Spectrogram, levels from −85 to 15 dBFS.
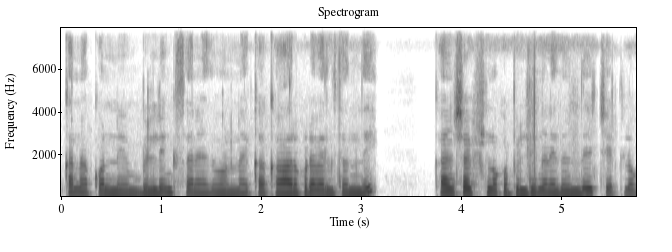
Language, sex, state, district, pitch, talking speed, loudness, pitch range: Telugu, female, Andhra Pradesh, Annamaya, 215 Hz, 155 wpm, -17 LUFS, 210-220 Hz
